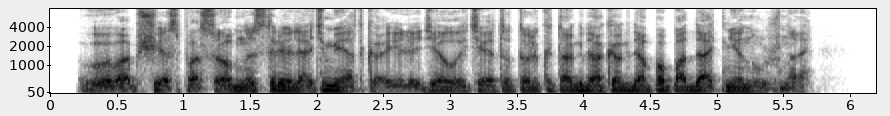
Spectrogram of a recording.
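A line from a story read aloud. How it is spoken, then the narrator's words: Displeased growl. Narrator (Russian): прорычал Угрх, явно недовольный соседством с двумя стрелками, которые обосновались в прицепе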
